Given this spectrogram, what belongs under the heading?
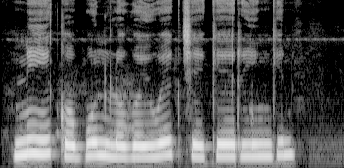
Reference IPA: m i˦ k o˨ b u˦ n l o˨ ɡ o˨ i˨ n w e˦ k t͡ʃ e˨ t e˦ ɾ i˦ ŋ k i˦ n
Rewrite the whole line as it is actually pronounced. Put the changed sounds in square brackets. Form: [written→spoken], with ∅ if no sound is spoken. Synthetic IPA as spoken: [m→n] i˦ k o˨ b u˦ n l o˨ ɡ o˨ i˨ [n→∅] w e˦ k t͡ʃ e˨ [t→k] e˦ ɾ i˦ ŋ [k→ɡ] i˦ n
